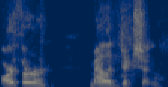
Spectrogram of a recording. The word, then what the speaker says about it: Arthur Malediction: The next movie is a movie called Arthur Malediction.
